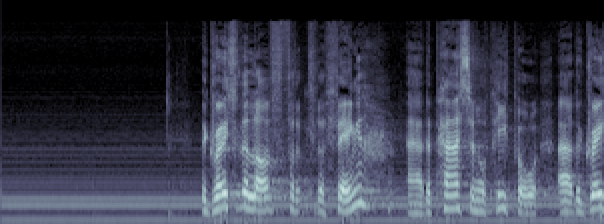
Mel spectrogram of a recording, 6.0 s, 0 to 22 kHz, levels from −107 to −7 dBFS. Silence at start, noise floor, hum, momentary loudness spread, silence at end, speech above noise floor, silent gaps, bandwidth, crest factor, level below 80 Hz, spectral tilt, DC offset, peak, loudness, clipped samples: 0 s; -54 dBFS; 50 Hz at -60 dBFS; 13 LU; 0 s; 22 dB; none; 15.5 kHz; 20 dB; -60 dBFS; -3.5 dB/octave; under 0.1%; -14 dBFS; -33 LUFS; under 0.1%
